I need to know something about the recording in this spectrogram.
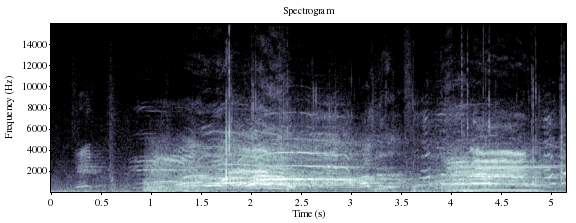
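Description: A crowd in a large hall cheers and applauds loudly.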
